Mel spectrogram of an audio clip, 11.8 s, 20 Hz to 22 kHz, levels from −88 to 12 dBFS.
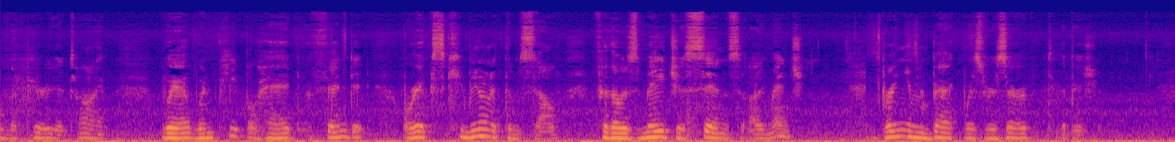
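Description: Nothing stood out on listening to this audio.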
